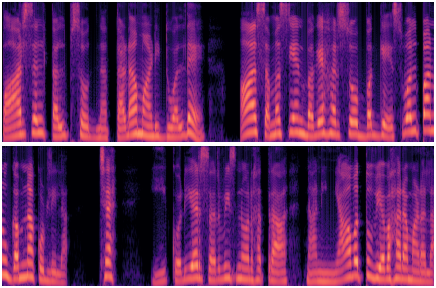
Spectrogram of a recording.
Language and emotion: Kannada, disgusted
